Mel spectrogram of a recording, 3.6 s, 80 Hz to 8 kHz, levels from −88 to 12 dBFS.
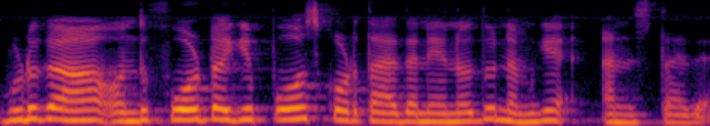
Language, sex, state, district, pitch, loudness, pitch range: Kannada, female, Karnataka, Mysore, 225 Hz, -20 LUFS, 200-240 Hz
